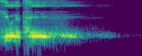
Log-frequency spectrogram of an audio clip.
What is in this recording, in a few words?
techno male 140; Vocals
